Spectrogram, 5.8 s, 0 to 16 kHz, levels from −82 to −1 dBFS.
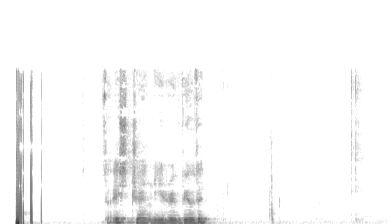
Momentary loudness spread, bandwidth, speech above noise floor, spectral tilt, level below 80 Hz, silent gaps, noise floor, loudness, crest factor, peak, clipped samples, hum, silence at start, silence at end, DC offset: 24 LU; 11.5 kHz; 40 dB; -5.5 dB/octave; -50 dBFS; none; -76 dBFS; -34 LUFS; 30 dB; -8 dBFS; under 0.1%; none; 0.25 s; 1.75 s; under 0.1%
